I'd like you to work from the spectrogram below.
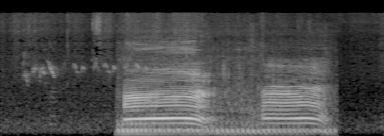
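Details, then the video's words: Cow calling its herd as the herd eats together toward evening and receives water: a long, level moo ending in a downward slide, a brief rough pulsing pause, then a shorter second moo with the same falling end. "the sound of a cow calling itsherd"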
